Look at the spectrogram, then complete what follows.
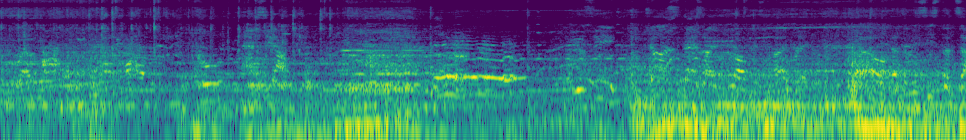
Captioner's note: Chewbacca roars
